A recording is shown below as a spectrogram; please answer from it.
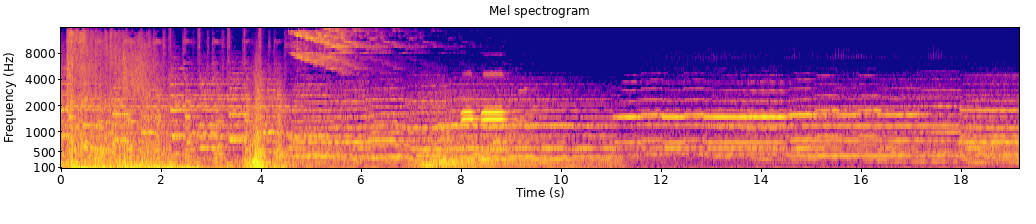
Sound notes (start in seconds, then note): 8.0 thomas whistling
